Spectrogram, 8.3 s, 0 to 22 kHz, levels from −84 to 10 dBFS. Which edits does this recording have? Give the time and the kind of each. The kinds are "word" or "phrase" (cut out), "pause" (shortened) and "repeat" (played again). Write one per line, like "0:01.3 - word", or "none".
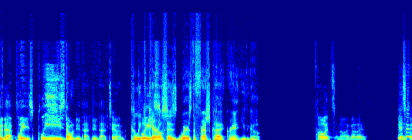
0:01.8 - repeat
0:02.5 - pause
0:03.6 - word
0:06.7 - word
